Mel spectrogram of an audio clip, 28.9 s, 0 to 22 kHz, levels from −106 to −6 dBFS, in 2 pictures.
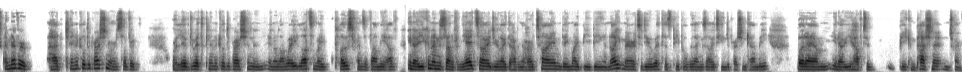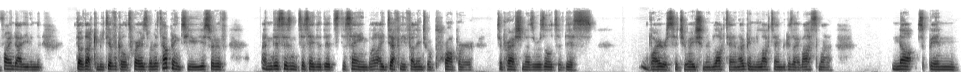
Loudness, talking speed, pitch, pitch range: -23 LUFS, 255 wpm, 155 Hz, 150-170 Hz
